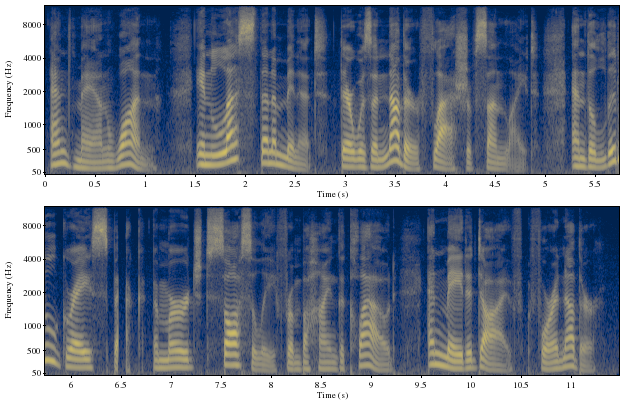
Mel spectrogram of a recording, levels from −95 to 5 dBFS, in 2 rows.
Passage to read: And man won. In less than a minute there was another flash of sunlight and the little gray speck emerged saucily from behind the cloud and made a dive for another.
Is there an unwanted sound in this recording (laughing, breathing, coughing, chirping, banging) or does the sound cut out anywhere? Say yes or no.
yes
